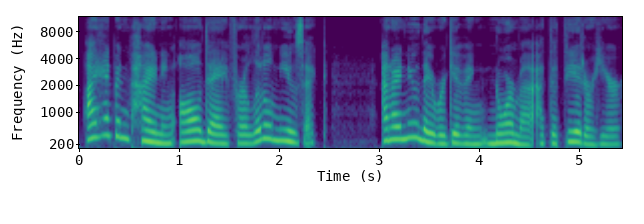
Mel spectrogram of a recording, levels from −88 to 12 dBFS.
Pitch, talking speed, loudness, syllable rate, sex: 250 Hz, 230 wpm, -17 LUFS, 6.2 syllables/s, female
